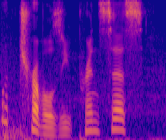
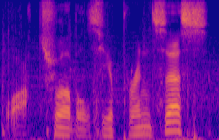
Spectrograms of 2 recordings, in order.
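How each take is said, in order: First: It is said in a plain voice. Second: It is said in a croakier, frog-like voice.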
